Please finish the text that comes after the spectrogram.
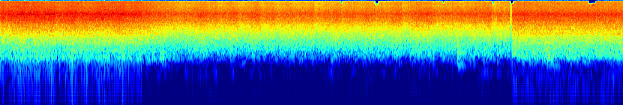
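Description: Thinly sliced, semi-frozen meat sizzles and hisses in a hot pan, a loud, steady frying crackle that quiets slightly partway through and then swells again.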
